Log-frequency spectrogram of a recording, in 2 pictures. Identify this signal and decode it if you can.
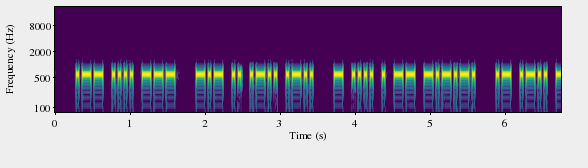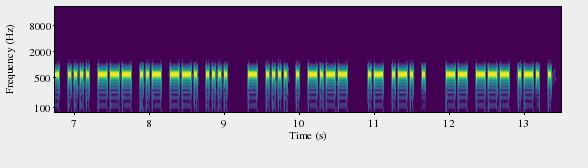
Morse code, heard as a keyed tone, about 30 wpm, 600 Hz. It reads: WHO KILL THEM; ALTHOUGH THEY ARE MORE
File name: the old man and the sea / the old man and the sea 1 30wpm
